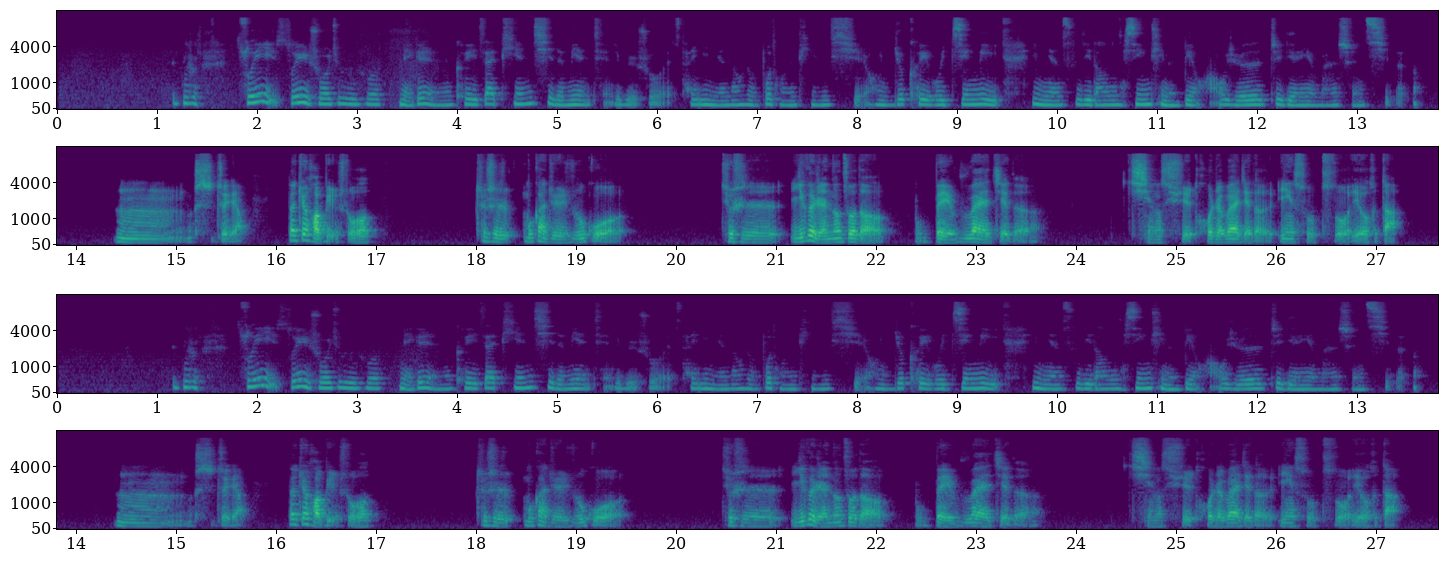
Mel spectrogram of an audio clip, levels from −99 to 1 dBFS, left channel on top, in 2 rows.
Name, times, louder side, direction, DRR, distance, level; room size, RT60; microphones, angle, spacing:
voice 1, 1.3-13.3, left 2 dB, 25° left, 0.4 m, -47 dB
voice 2, 14.4-15.7 16.1-17.0 18.0-19.5 20.5-22.1 22.4-23.6 24.6-27.2, left 6 dB, 85° left, 0.6 m, -38 dB
3.9 x 2.9 x 3.0 m
head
